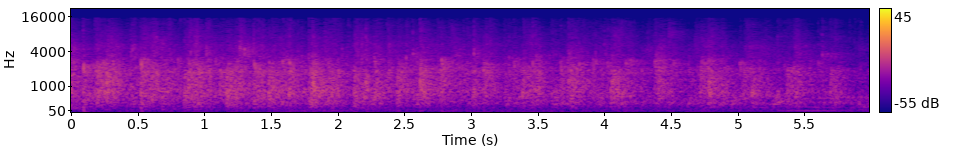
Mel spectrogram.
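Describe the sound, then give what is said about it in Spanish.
Steady applause from a crowd, many hands clapping in a dense, continuous patter at an even loudness throughout, with no voices standing out; the applause is given to the Almighty after the counting of the Omer. “Dale un fuerte aplauso al Todopoderoso.”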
